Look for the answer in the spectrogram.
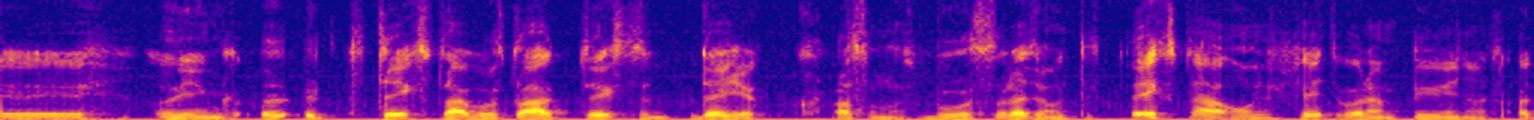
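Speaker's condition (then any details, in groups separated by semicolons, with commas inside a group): Cerebral palsy; since birth; speech not very clear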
